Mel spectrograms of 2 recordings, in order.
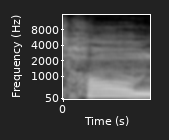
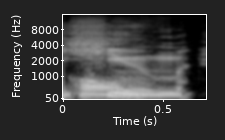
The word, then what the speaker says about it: Hume: He says home now. It used to be Hume, but it's home now. Just how it looks.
